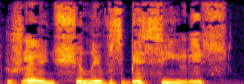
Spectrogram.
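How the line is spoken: Dramatic frightening whisper. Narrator (Russian): Хаджа страшным шепотом пояснил

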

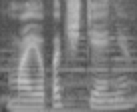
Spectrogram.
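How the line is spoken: Plain. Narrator (Russian): ответил Фред

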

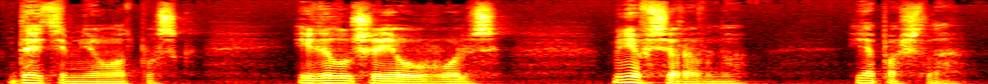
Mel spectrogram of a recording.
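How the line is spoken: Muffled hurried mutter. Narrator (Russian): Глухо и торопливо, только не думать, Карин пробормотала

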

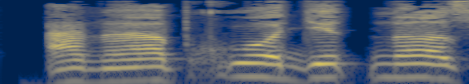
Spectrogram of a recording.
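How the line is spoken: Breathless exhale. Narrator (Russian): выдохнул Бориас Мун

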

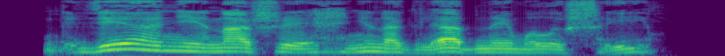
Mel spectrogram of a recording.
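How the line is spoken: Deep bass voice. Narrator (Russian): пробасил предводитель домовых Мелкослав

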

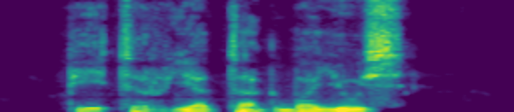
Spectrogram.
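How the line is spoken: Whispered moan. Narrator (Russian): Прошептала, или скорее простонала она

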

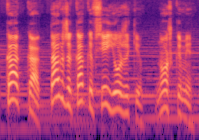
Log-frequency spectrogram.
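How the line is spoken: Old man grumbling. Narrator (Russian): проворчал дедушка

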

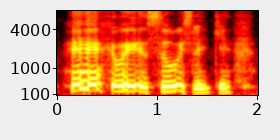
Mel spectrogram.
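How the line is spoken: Laughing. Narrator (Russian): засмеялся Саша

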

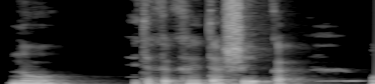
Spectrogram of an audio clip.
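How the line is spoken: Glum drawl, unfamiliar voice. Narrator (Russian): уныло тянул незнакомый голос

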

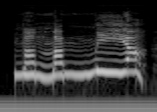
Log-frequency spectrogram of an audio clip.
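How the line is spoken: Shouted. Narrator (Norwegian): roper Elsie

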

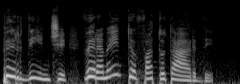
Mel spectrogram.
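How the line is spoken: Exclaimed. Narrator (Italian): lo sentì esclamare

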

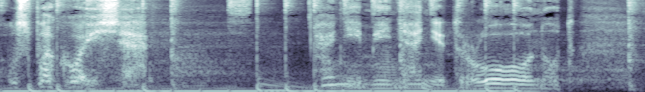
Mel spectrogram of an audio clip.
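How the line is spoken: Soothing sing-song. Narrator (Russian): Успокаивающе нараспев произнес он

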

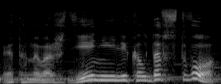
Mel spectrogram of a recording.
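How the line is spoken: Exclamation. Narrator (Russian): воскликнул пленник

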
